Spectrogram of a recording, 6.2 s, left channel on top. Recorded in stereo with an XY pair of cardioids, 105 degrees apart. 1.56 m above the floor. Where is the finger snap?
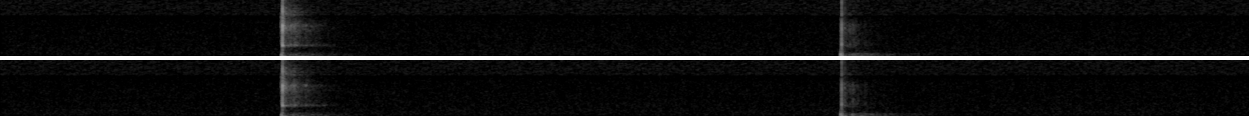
20° left, 0.9 m.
